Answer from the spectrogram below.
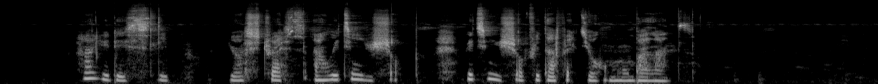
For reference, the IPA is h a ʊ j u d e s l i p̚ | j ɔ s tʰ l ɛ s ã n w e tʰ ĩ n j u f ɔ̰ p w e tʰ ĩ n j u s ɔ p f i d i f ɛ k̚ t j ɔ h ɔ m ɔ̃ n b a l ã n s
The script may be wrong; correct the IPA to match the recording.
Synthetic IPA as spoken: h a ʊ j u d e s l i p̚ | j ɔ s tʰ ɹ ɛ s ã n w e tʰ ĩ n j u ʃ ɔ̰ p w e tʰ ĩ n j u ʃ ɔ p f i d a f ɛ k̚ t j ɔ h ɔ m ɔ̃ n b a l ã n s

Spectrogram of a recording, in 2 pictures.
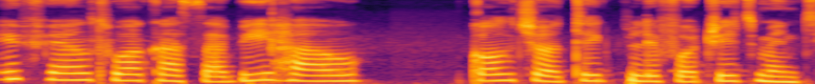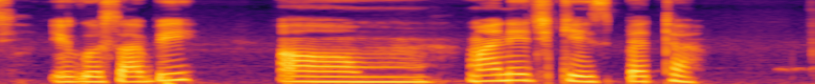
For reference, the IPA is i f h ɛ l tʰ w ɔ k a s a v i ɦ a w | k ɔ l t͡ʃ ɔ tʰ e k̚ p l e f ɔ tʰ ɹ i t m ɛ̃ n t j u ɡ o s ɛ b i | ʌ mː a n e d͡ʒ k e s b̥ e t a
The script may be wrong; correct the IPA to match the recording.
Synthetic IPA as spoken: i f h ɛ l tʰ w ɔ k a s a b i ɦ a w | k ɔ l t͡ʃ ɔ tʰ e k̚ p l e f ɔ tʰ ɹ i t m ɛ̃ n t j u ɡ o s a b i | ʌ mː a n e d͡ʒ k e s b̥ ɛ t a

